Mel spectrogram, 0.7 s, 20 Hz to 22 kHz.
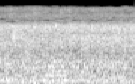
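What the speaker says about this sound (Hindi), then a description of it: "और अभी भी 6 ही बज रहे हैं और बारिश देखो" Heavy rain pours in a continuous dense hiss during a brief moment at a gym, with no voices.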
